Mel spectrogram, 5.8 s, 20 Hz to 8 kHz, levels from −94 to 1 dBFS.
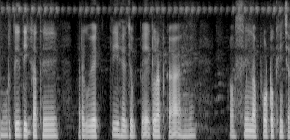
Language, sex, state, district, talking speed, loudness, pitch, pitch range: Chhattisgarhi, male, Chhattisgarh, Raigarh, 145 wpm, -22 LUFS, 120 Hz, 115-130 Hz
